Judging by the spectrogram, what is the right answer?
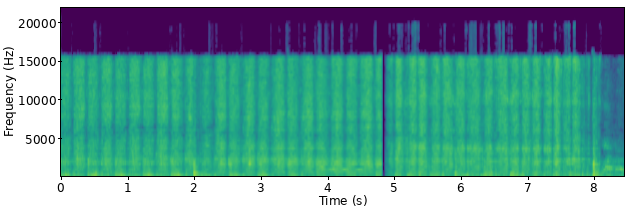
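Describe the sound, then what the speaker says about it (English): Rapid, rhythmic scraping of a wire brush rubbing back and forth over rough, torch-burnt wood, clearing soot in steady strokes close up with a brief pause midway. "I'm going to take my wire brush and start sanding it down"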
